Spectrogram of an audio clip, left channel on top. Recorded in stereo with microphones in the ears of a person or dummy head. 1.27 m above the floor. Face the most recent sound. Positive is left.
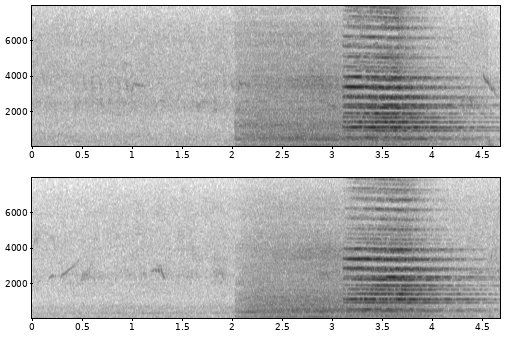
turn(degrees=75)  # may be behind; listen again after turning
